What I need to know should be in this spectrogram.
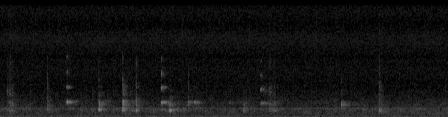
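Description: A marker squeaks faintly on paper.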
